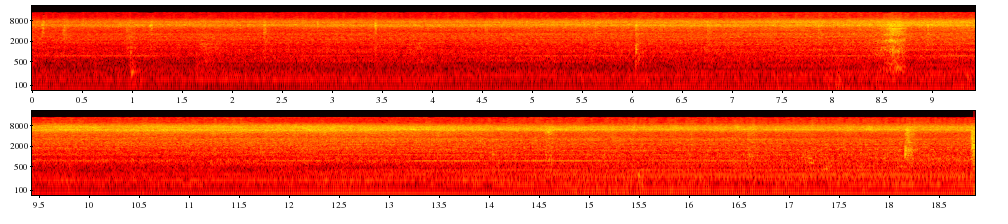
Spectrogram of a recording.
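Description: An engine idling steadily, a low even hum that grows slightly louder in the second half. A few faint clicks, and a brief noise about halfway through.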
